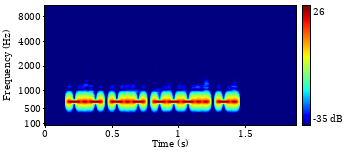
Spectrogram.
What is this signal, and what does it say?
Morse code, heard as a keyed tone, about 47 wpm, 700 Hz. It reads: KK8N
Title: USA Call Signs - 4 Characters - 2x Character Spacing - 45wpm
